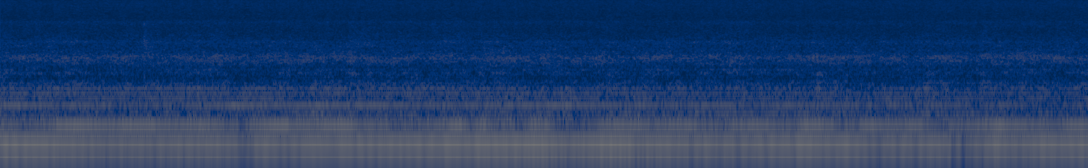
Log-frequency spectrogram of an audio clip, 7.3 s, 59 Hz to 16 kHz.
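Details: DIY spot welder with aluminium wires on 20 gauge sheet metal: steady low transformer hum and constant buzz with no weld crackle; the pieces are not welding together, cause unknown.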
